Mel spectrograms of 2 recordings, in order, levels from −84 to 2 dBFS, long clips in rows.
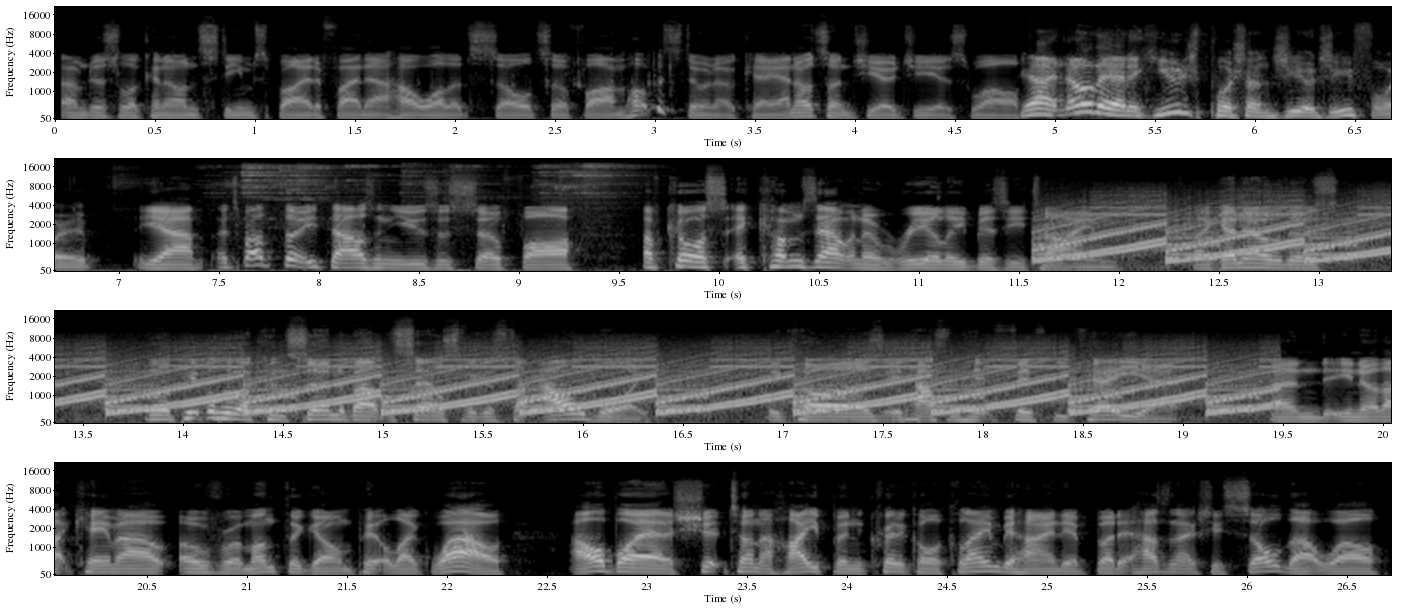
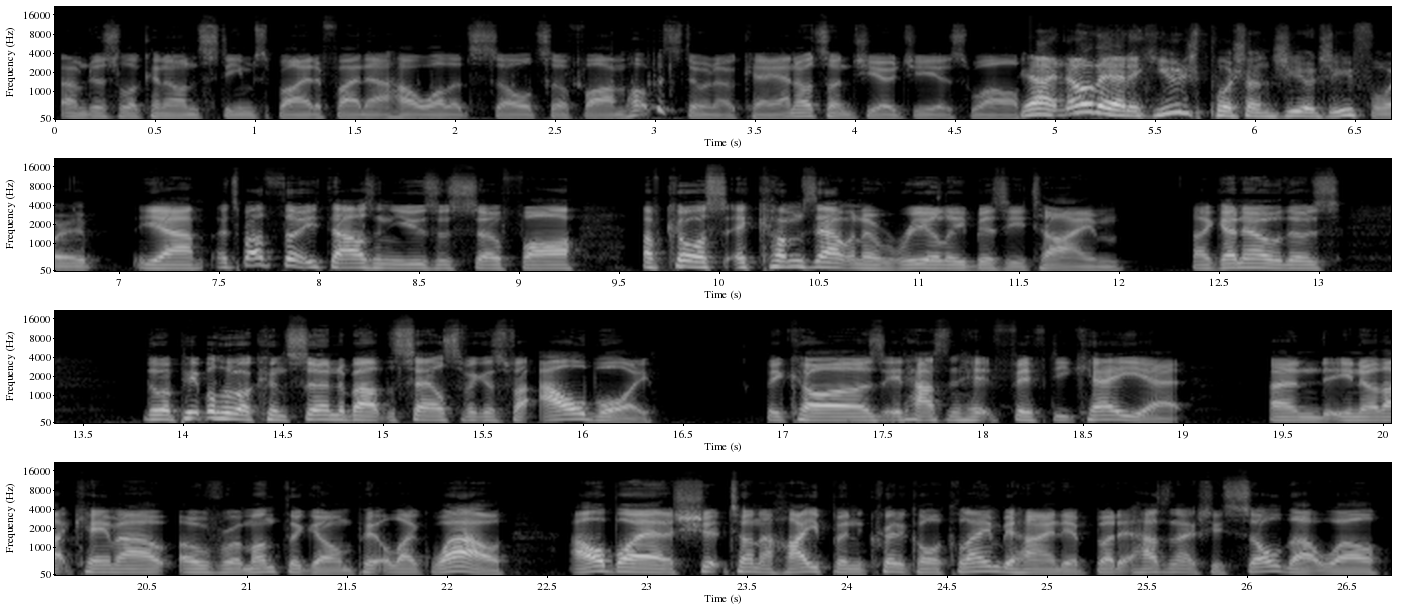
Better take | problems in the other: second | jangling keys; noticeable; from 7 to 9.5 s; peak 6 dB below the speech // siren; loud; from 12 to 19 s; peak 4 dB above the speech

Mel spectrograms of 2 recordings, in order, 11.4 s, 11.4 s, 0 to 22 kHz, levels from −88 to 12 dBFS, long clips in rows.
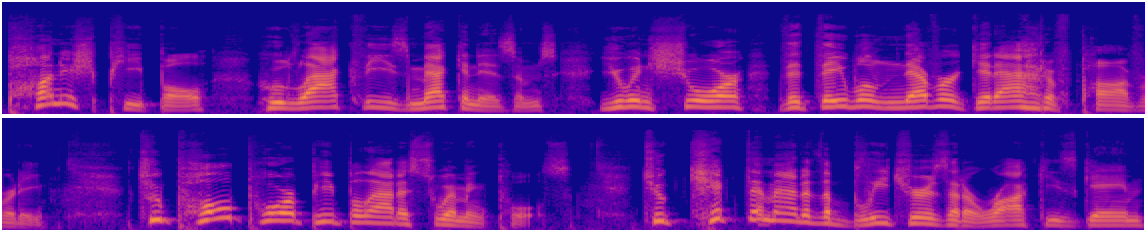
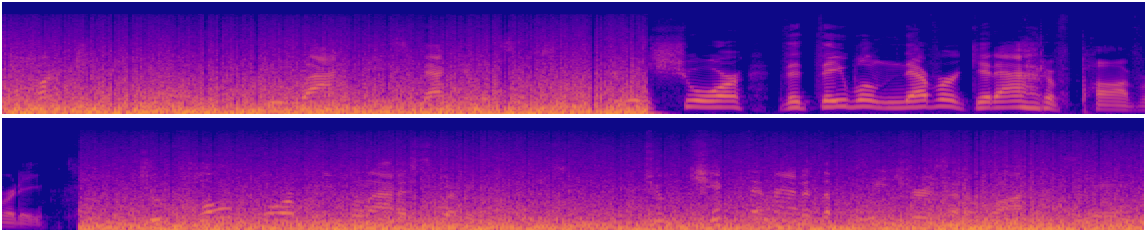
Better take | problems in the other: first | wind noise on the microphone; heavy; until 3 s and from 6 s on; 1 dB above the speech

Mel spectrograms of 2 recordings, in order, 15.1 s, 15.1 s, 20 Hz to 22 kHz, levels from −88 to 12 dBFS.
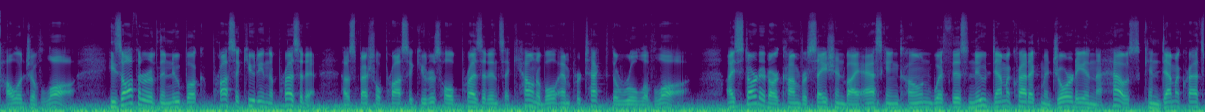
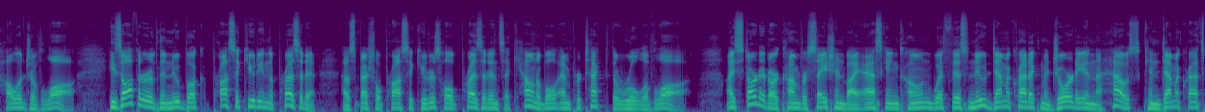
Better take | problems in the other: second | low rumble; noticeable; throughout; 15 dB below the speech

